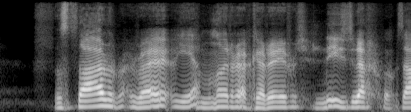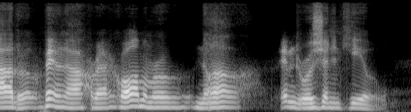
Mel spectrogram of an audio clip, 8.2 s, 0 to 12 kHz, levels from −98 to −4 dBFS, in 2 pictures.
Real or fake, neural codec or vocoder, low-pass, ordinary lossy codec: fake; codec, 16 kHz in and 24 kHz out, 0.4 kbps, LongCat-Audio-Codec, four codebook decoder; 10.8 kHz; MP3, 96 kbps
